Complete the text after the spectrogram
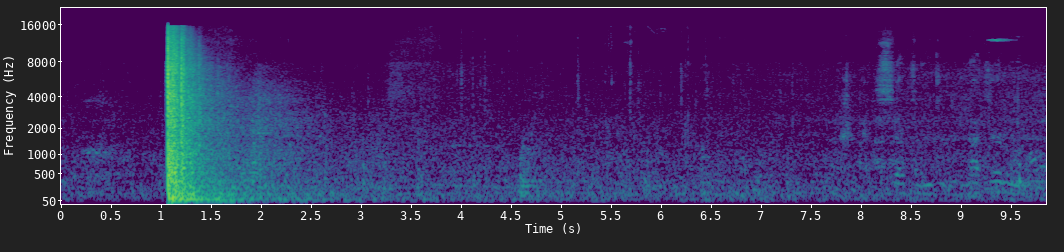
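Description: Fireworks crackle and sizzle as sparks fall.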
